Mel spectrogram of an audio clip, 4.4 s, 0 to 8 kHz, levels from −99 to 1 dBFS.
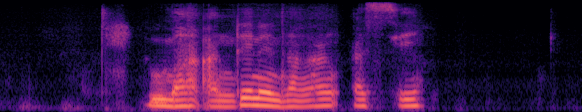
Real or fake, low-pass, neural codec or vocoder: fake; 7.2 kHz; codec, 16 kHz, 0.8 kbps, ZipCodec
